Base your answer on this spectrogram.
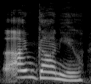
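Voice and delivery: flustered stammer. Acted. Shy Ganyu meets Shenhe.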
